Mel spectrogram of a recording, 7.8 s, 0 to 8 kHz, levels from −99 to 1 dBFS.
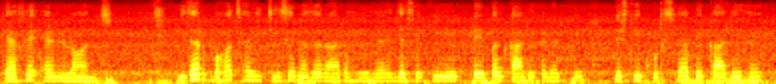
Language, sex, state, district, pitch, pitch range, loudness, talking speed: Hindi, male, Gujarat, Valsad, 135 Hz, 130-145 Hz, -18 LUFS, 170 wpm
